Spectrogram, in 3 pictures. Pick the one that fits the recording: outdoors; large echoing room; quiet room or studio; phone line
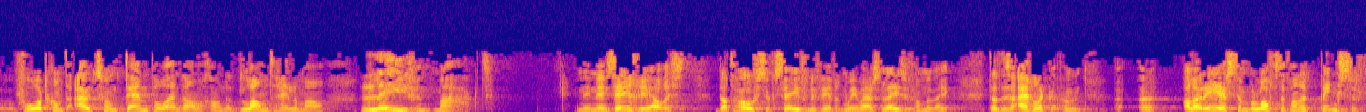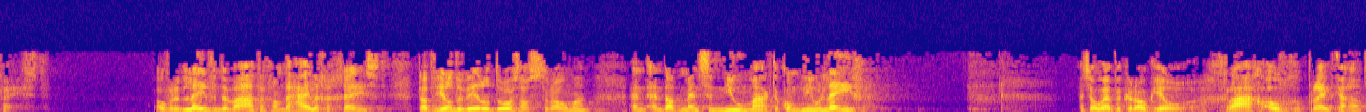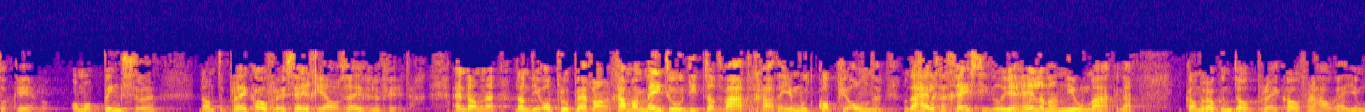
large echoing room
